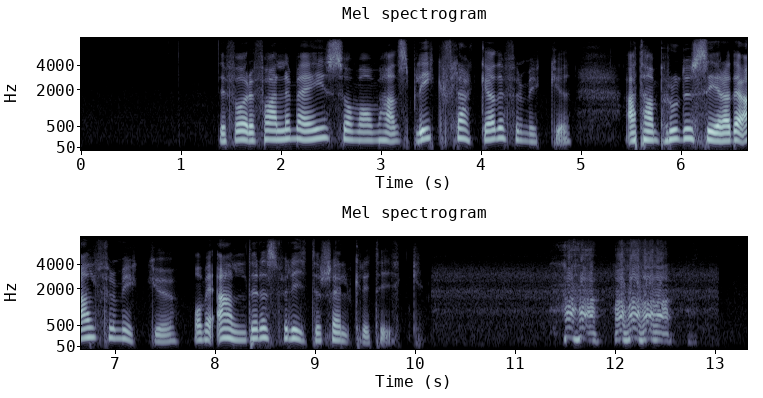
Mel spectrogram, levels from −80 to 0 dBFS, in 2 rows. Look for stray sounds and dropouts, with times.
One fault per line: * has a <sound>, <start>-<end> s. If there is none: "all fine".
* has a laugh, 11.3-12.8 s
